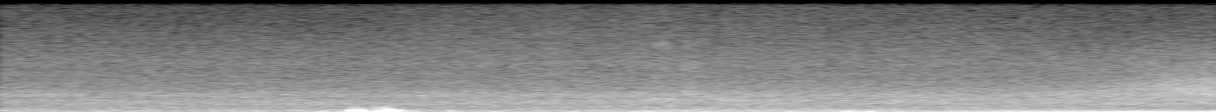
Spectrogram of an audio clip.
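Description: Wind buffeting the microphone under a gusty storm front, with one brief low thump about two seconds in. A steady low hum grows louder over the second half.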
